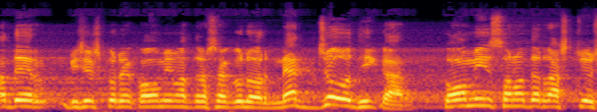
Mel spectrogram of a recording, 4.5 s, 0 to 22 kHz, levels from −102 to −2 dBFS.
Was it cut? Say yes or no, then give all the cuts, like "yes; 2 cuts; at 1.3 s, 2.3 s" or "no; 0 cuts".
yes; 1 cut; at 3.2 s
